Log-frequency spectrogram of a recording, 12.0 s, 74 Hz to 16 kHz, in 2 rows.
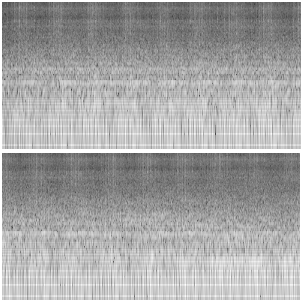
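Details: Kohler Courage 18 single-cylinder engine on a Toro lawn tractor with a non-adjustable carburetor jet and an unclogged fuel cap vent: engine speed rises and falls about every second instead of holding steady. Surging.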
